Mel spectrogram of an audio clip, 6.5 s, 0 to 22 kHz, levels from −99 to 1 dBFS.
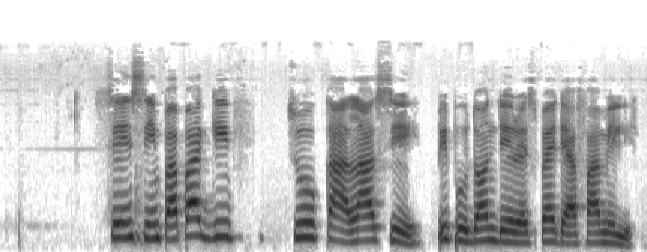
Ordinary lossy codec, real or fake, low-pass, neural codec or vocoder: MP3, 48 kbps; real; 14.4 kHz; none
